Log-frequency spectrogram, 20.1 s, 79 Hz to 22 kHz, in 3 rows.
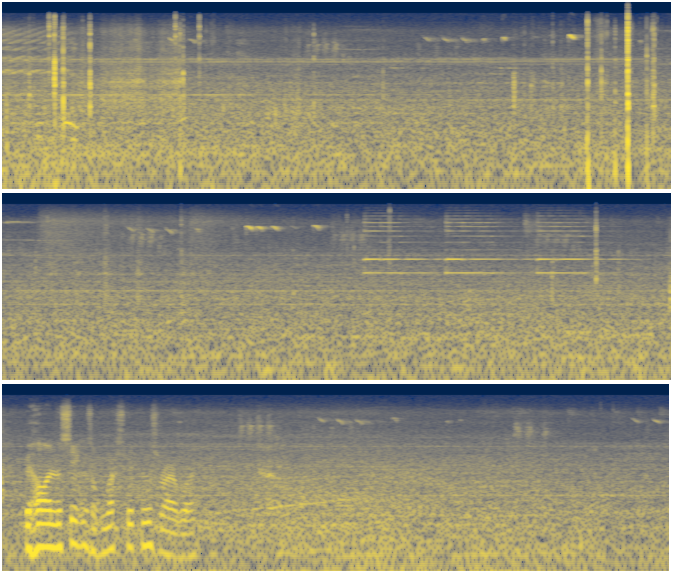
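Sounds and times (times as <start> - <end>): sharp clicks: 0.0 - 2.2, 5.0 - 7.1
train door alert beeping: 0.0 - 7.8, 8.5 - 13.4
birds chirping: 0.0 - 20.0
train high whine: 0.0 - 20.0.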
